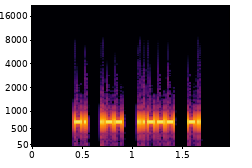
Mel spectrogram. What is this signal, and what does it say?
Morse code, heard as a keyed tone, about 51 wpm, spaced as for 36 wpm, 700 Hz. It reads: NW2N
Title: USA Call Signs - 4 Characters - 2x Character Spacing - 50wpm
